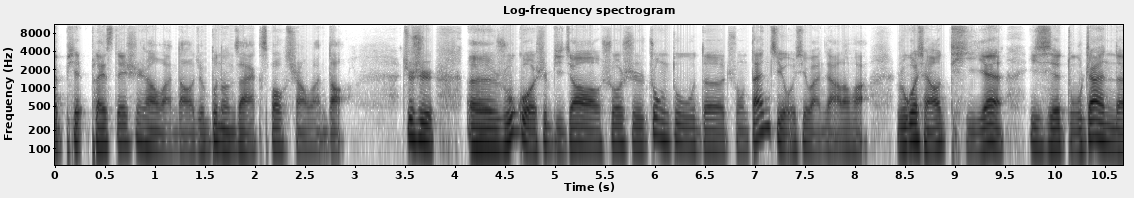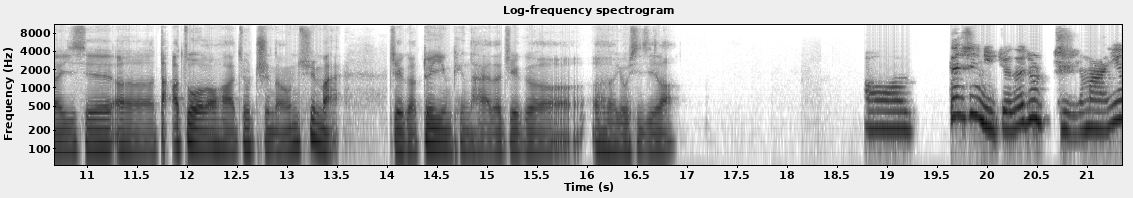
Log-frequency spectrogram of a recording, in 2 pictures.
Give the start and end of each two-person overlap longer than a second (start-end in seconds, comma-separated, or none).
none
